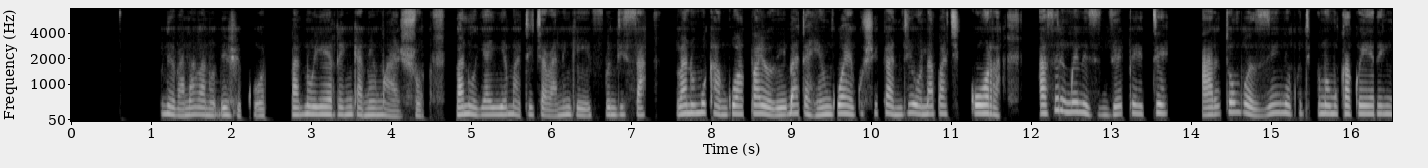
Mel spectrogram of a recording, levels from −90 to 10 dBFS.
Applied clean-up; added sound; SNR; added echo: none; none; none; none.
